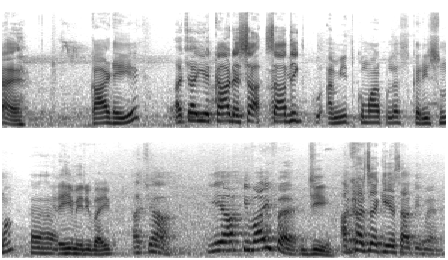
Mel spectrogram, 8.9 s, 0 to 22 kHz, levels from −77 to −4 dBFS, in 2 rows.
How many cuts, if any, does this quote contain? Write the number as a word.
two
